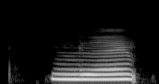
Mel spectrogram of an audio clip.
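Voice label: "min2", Mandarin Chinese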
